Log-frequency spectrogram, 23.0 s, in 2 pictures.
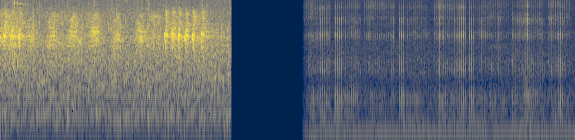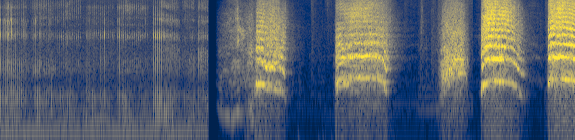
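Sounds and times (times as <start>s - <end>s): cat purring: 6.1s - 15.7s.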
